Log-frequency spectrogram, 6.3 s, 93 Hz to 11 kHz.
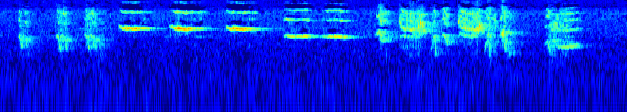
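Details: Domestic canary singing, recorded in Varna, Bulgaria, in 2018: a varied high song of quick chirps, then clear level whistled notes held about half a second each, ending in dense buzzy trills and fast rattling bursts.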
